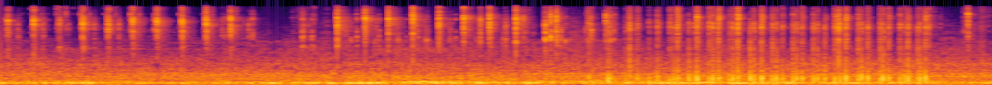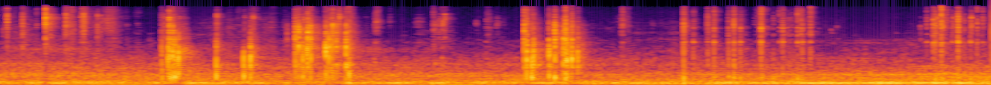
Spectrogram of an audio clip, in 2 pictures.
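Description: A hollow, corrugated plastic pop tube giraffe toy is held in both hands and repeatedly pulled out and bent. Its plastic ribs make rapid, ratchet-like clicking over a steady low hum, with louder, brighter bursts of clicks partway through.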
